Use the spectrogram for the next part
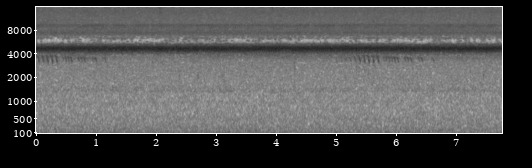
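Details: Insects screeching in a steady, unbroken high-pitched drone, with faint pulsed trills rising briefly beneath it at the start and near the end; a soft broadband hiss fills the background.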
